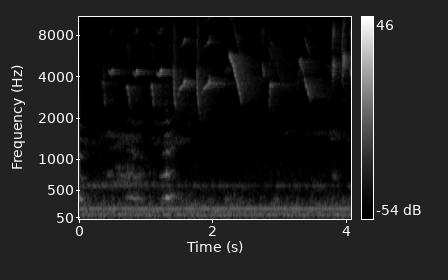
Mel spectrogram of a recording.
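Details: Black sparrow gives quick bright chirps and short downslurred notes, several per second, over a steady low hum.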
